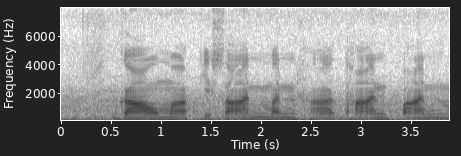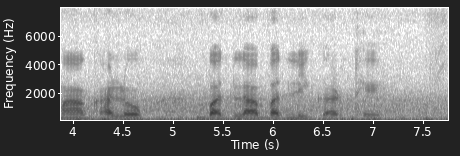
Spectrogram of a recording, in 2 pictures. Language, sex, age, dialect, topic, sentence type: Chhattisgarhi, male, 51-55, Eastern, banking, statement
